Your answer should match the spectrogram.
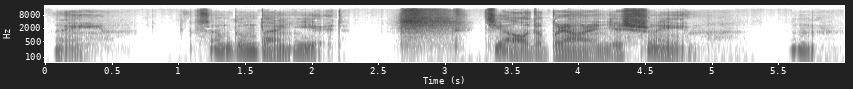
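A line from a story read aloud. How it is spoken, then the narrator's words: Mumbling. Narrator (Chinese): 喃喃地嘀咕着说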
